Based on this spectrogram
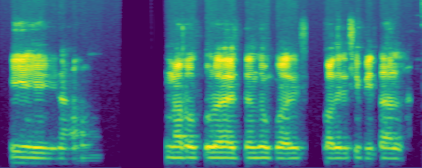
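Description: A man at a fairly slow pace. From Galicia, Spain. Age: 50s. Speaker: retired bodybuilder. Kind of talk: interview.

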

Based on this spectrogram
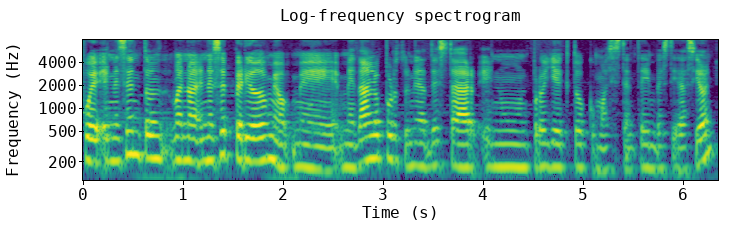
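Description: This woman has an ordinary speaking voice, fairly low in pitch with ordinary pitch variation. She talks at a fairly quick pace with hardly any pauses. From Aguascalientes, Mexico. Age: 20s. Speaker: social activist and podcast co-host. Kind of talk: interview storytelling.

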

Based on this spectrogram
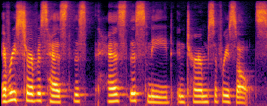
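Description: Using an ordinary speaking voice, a woman talks at medium pitch and a moderate pace with fairly even intonation. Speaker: podcast co-host, reads Reddit posts. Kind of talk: casual chat with reading aloud.

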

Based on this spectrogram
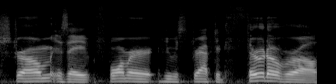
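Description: This man has a normal speaking voice at medium pitch. His pitch varies in an ordinary way. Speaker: sports co-host. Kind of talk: casual sports talk analysis.

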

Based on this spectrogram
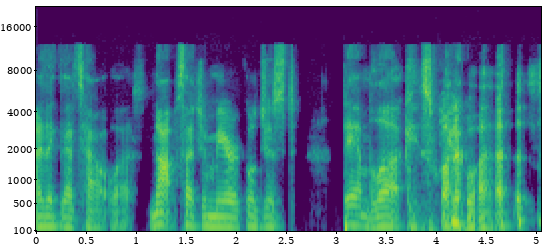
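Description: A woman with a very deep, low, somewhat breathy voice speaks at a fairly slow pace with fairly even intonation and big swings in loudness. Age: 50s. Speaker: podcast guest. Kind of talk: casual chat. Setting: video call.

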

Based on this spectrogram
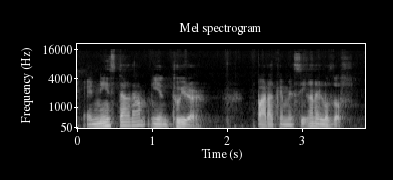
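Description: With ordinary pitch variation, the man's voice sits at a medium pitch. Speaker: podcast host. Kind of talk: casual solo podcast monologue. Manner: halting, stumbling over words.

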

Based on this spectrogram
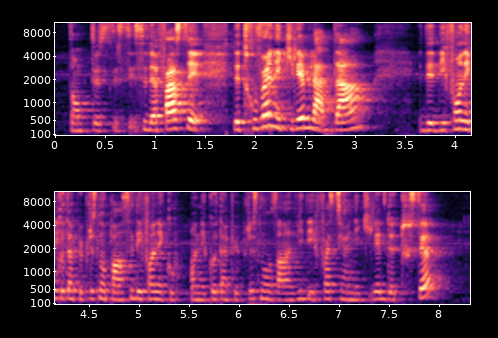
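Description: A woman with a Quebec accent talks at a very fast pace in a fairly high voice with fairly even intonation. There is audible room echo and noticeable background noise. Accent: Québécois French. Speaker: nutritionist and podcast co-host. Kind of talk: casual chat.

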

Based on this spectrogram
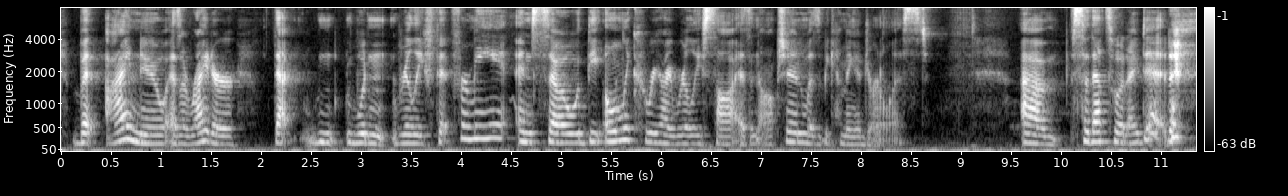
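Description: At a moderate pace, a woman talks at medium pitch with ordinary pitch variation and audible room echo. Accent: Midwestern American. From small-town Illinois. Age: 40s. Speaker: marketing business owner and writer. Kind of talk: casual interview.

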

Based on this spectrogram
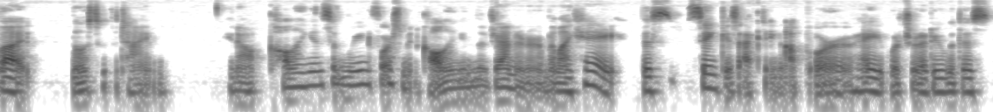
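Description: In a very clean recording with a silent background, a woman speaks with a Norwegian accent. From Norway. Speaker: life coach and podcaster. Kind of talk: solo podcast monologue. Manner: chatty, frequent laughter.

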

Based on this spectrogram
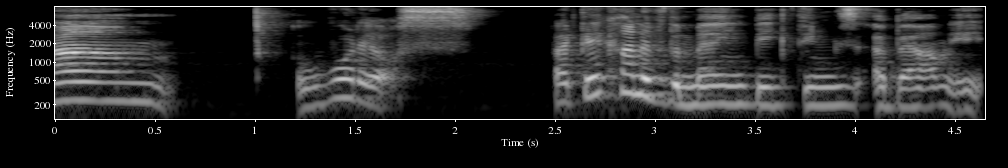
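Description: In an Australian accent, a woman speaks at a very slow pace with a dark, mellow tone and medium pitch. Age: 20s. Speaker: podcaster and fashion model. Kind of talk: solo monologue podcast. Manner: hesitant, many filler words.

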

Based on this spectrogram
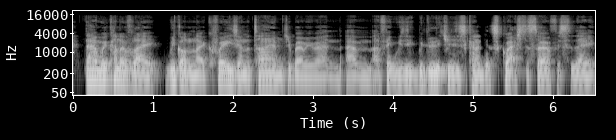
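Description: In a London accent, the speaker rushes at a very fast pace with hardly any pauses, on a very clean recording with a silent background. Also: man, ordinary pitch variation. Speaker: podcast co-host. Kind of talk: casual chat.

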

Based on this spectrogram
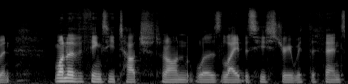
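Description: A man with an Australian accent speaks at a very fast pace in a bright, sharp tone at medium pitch. The recording is very clean, with a silent background. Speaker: podcast host. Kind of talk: interview.

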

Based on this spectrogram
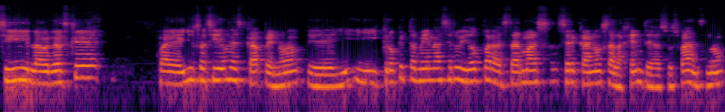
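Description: Here a man speaks with a high pitch and fairly even intonation. His pace is fairly slow and his loudness very even. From Guadalupe, Nuevo León, Mexico. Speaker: wrestling podcast co-host. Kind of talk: casual chat.

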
